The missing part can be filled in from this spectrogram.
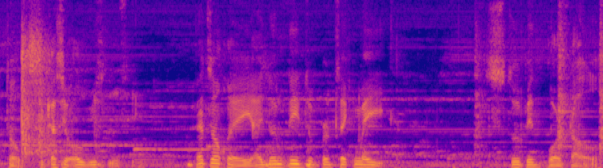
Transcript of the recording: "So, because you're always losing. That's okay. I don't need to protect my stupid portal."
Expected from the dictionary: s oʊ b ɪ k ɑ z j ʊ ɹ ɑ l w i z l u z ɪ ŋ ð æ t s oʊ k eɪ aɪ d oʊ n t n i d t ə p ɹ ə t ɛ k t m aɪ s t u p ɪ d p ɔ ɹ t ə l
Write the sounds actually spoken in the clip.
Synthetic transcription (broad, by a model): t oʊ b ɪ k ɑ s j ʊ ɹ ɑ l w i s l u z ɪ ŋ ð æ t s oʊ k eɪ aɪ d oʊ n t n i d t ə p ɹ ə t ɛ k t m aɪ s t u p ɪ d p ɔ ɹ t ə l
